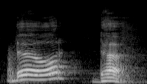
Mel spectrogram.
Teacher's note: उच्चारण में जीवा की नोक झटके से नीचे गिरती है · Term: उत्सिप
